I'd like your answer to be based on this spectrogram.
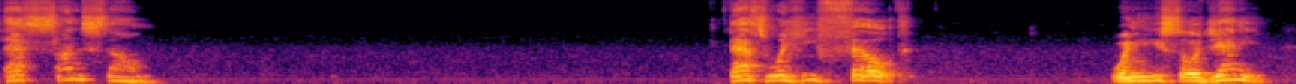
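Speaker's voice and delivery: soft, tender, slightly moved, emotional voice. Recalling a scene from Forrest Gump, getting a little emotional. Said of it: "getting a little emotional about it".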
